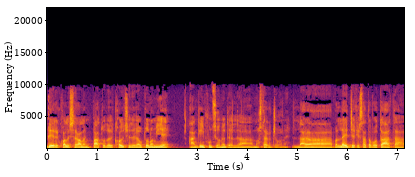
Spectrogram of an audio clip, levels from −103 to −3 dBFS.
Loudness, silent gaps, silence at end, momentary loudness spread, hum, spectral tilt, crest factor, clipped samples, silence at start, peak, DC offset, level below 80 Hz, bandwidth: -15 LUFS; none; 0 s; 8 LU; none; -5.5 dB/octave; 12 dB; under 0.1%; 0 s; -2 dBFS; under 0.1%; -40 dBFS; 10.5 kHz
